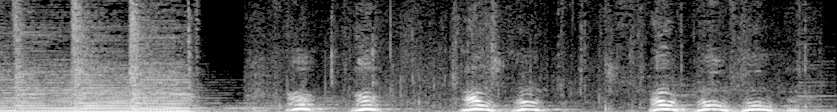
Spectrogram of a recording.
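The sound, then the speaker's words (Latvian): A large Pyrenean mountain dog, kept as a sheep guard, barks repeatedly, deep rounded woofs coming in quick pairs and triplets after a brief burst of loud music that cuts off abruptly. “Šie ir tie pirenēju. Jā, pirenēju kalnsuņi.”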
